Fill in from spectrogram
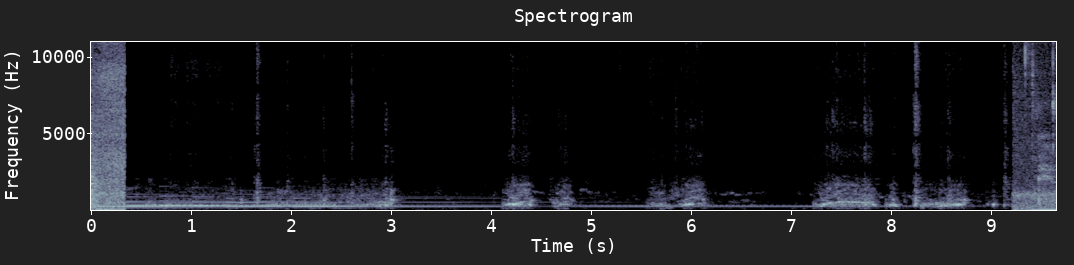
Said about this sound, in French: Nous allons épingler et venir passer une couture tout du long.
